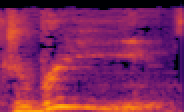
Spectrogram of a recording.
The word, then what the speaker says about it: Drew Brees: I believe that's pronounced Drew Brees.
